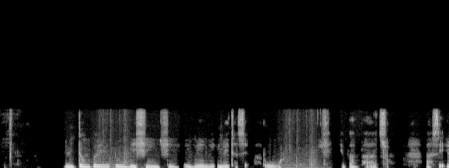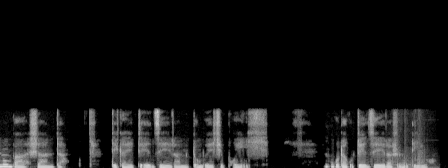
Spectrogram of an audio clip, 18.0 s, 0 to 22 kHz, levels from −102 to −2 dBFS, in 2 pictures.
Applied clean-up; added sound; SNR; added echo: none; Mechanisms; 19 dB; none.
